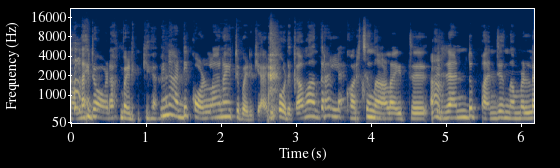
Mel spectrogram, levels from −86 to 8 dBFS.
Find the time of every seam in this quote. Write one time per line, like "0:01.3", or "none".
0:01.1
0:03.7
